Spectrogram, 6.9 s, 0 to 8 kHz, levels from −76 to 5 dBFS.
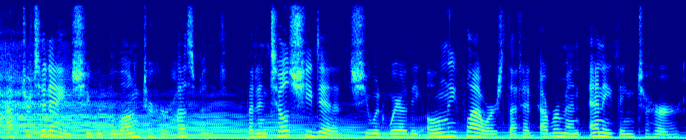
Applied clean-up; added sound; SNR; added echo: none; Guitar; 3 dB; none.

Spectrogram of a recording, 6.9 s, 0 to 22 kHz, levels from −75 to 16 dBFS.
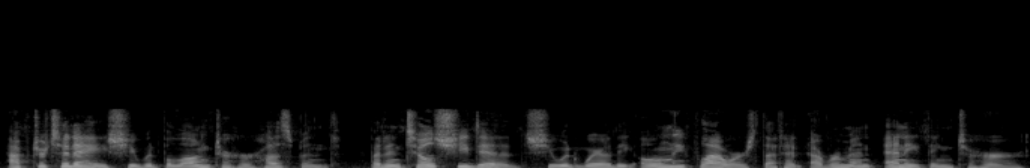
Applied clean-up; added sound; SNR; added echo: none; none; none; none.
